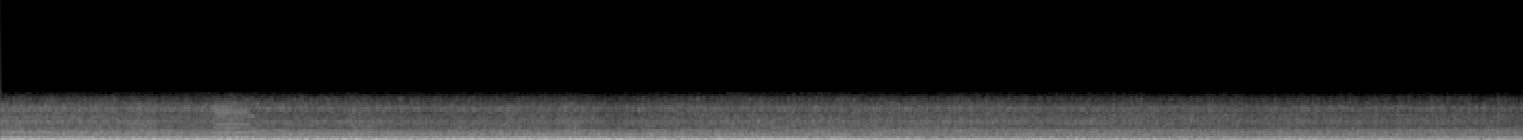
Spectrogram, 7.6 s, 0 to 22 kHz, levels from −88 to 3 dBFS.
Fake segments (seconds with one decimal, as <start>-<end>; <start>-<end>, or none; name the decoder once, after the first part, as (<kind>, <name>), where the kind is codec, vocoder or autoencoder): 1.4-2.6 (vocoder, BigVGAN v2); 3.9-5.8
